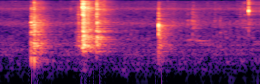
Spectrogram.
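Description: Lentil cakes (dhoka) are dropped one by one into a pot of boiling water, giving a few sharp clinks and thuds at uneven intervals against quiet kitchen background.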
